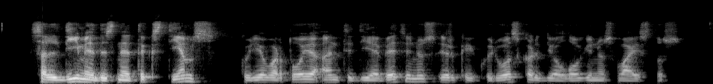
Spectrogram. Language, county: Lithuanian, Tauragė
